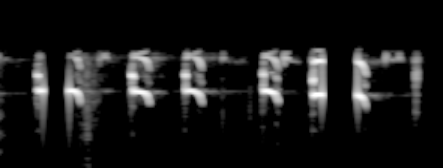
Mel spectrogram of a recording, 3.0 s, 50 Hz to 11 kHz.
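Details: Greater spotted eagle calling in Nizhnyaya Kama National Park, morning of 14 April 2020: a rapid series of eight sharp, clear yelps, each with a short downward inflection, about three per second.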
